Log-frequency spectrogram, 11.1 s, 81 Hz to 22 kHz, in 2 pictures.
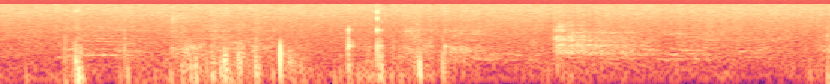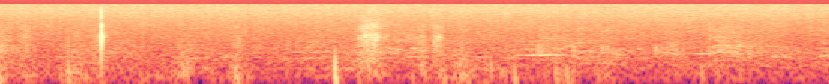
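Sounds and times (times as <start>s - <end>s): microphone clicks and knocks: 0.4s - 3.0s
fabric rustling against microphone: 0.9s - 3.1s, 5.4s - 9.7s.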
